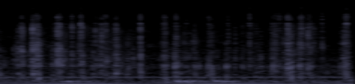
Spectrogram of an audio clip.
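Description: Small clear plastic bag handled between the fingers, crinkling faintly with a run of light irregular clicks.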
